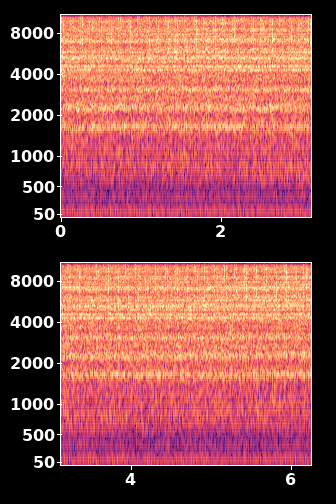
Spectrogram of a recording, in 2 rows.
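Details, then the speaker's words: 1955 Land Rover Series One, rebuilt 66-year-old engine running after fuel pump work: steady, even idle with a constant low beat and no misses or knocks, running very smooth. Normal idle. "so yeah she runs and for a 66 year old engine she's running very smooth"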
